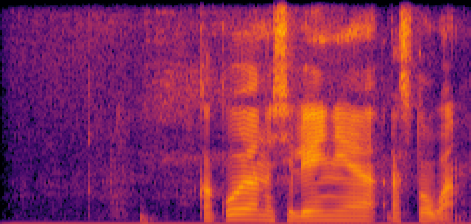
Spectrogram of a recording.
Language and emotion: Russian, neutral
